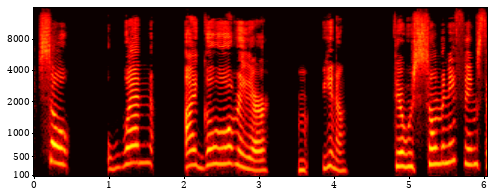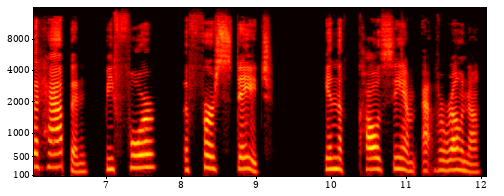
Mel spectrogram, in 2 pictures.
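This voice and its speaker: A woman in her sixties from California, a former cycling soigneur telling animated stories in an interview and acting out the dialogue. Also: high-pitched, takes it slowly, clean tone, dry recording. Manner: lively, acts out quoted dialogue.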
